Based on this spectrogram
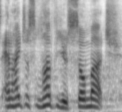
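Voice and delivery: mild mock tears, slow; mock tearful. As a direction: play his choked-up moment, half laughing. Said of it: "wells up with tears and says".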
